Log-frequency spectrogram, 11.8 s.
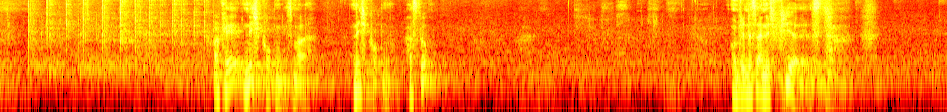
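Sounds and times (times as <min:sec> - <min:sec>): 
dice being shaken: 0:00.5 - 0:02.9
speech: 0:02.6 - 0:05.5, 0:09.2 - 0:10.6.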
